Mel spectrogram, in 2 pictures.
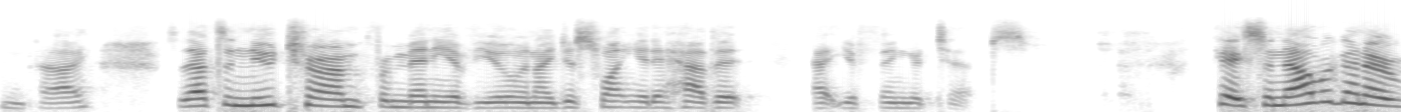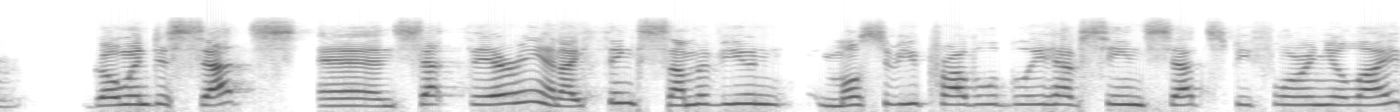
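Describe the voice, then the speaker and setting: With a Boston accent, a woman speaks at a high pitch and a moderate pace, with very wide pitch swings and big swings in loudness over a quiet background. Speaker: math teacher. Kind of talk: lecture. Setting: classroom.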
